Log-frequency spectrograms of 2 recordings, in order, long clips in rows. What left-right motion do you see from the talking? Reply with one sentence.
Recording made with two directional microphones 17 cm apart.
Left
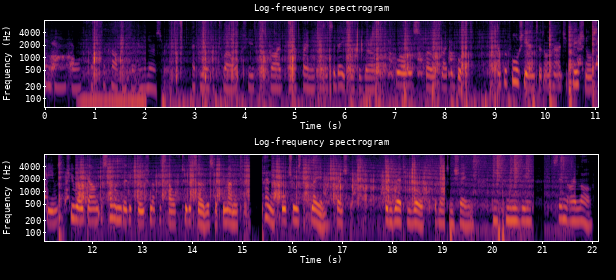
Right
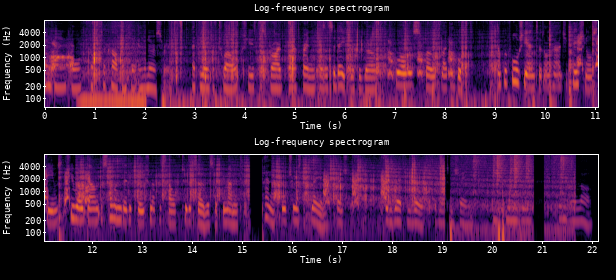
You can hear the talking move from right to left.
